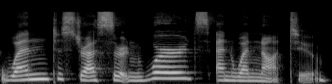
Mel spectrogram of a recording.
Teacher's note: I stressed the word words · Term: word stress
